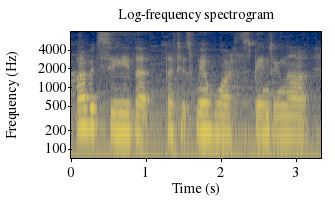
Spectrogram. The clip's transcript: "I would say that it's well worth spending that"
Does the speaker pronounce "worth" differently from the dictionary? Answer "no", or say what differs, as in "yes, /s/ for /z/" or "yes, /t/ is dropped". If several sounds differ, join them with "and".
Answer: no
